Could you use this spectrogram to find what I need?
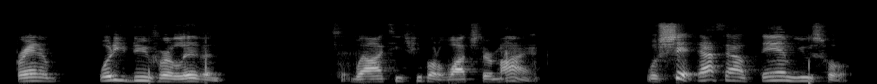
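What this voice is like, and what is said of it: Put-on Southern US accent. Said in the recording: “I can mimic a Southern accent.”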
